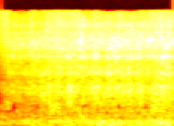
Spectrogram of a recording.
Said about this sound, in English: That's a good sizzle sound. Yes. Spam. Don't knock it till you've fried it. Sizzle. Pork and mmm. That's what they're trying to rebrand Spam as. Sizzle, pork, and mmm. As you noticed, the sizzle is a huge part of the campaign.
